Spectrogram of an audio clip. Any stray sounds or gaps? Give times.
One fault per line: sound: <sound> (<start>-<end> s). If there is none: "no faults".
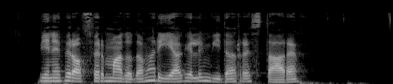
no faults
